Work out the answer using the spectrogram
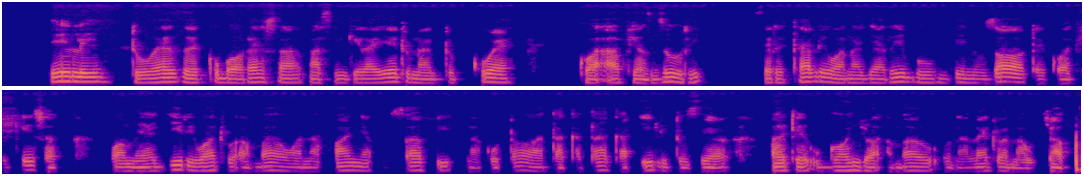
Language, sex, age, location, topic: Swahili, male, 36-49, Wajir, health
